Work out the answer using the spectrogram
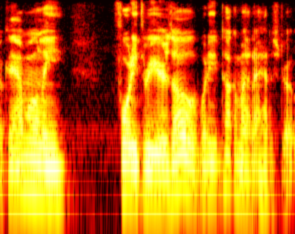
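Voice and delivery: ordinary talk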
